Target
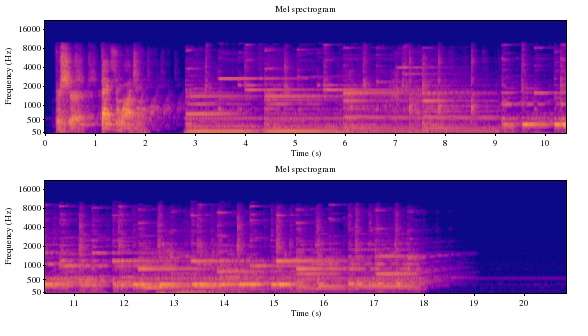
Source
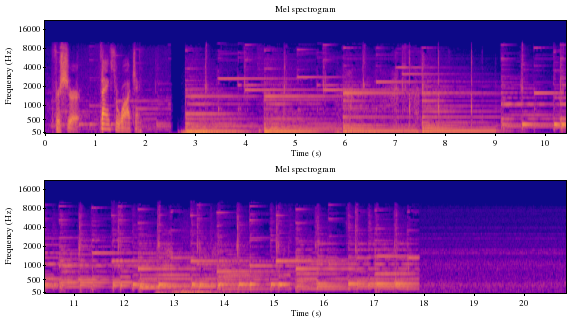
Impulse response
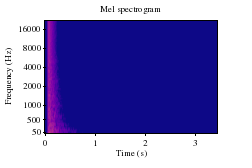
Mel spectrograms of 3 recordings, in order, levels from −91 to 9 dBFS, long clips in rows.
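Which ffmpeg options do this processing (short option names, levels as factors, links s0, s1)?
-filter_complex "[0:a]aeval=exprs='val(0)+0.00794*sin(2*PI*540*n/s)':c=same,agate=range=0.0355:threshold=0.02:ratio=16:detection=peak,acrossover=split=280|740|2100[s0][s1][s2][s3];[s0]acompressor=threshold=0.0112:ratio=6[s4];[s4][s1][s2][s3]amix=inputs=4:normalize=0,asplit=5[s5][s6][s7][s8][s9];[s6]adelay=272,afreqshift=56,volume=0.119[s10];[s7]adelay=544,afreqshift=112,volume=0.0617[s11];[s8]adelay=816,afreqshift=168,volume=0.032[s12];[s9]adelay=1088,afreqshift=224,volume=0.0168[s13];[s5][s10][s11][s12][s13]amix=inputs=5:normalize=0[s14];[1:a]atrim=start_sample=2205,afade=t=out:st=0.23:d=0.01,atrim=end_sample=10584[s15];[s14][s15]afir=irnorm=-1:irlink=0"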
